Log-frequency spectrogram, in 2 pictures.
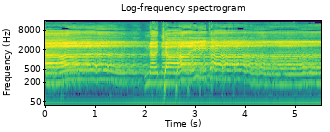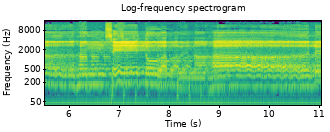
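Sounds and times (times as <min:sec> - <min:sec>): man singing devotional poem: 0:00.0 - 0:11.0.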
